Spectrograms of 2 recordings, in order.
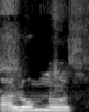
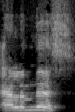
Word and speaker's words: alumnus: Alumnus. Oke. Bukan alumnus ya. Kalau alumnus itu bahasa Indonesia, Guys. Kalau bahasa Inggris dibacain itu elemness. Elmness. Elmness. Oh, elem. Elmness. Elm. Elemness. Elmness. Bukan Elon Mas.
